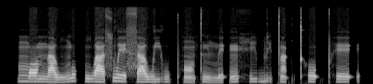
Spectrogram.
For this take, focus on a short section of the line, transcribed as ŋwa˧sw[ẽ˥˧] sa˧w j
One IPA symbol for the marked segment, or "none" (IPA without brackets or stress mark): e˥˧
